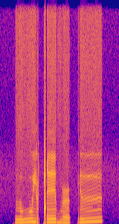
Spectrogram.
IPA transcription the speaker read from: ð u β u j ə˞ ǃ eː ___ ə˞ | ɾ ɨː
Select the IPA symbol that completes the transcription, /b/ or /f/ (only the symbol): b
